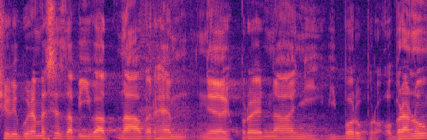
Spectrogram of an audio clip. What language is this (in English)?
Czech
